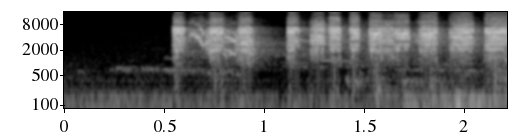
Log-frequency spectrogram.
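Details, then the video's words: Happy budgie delivering a rapid, loud run of harsh, scratchy chirps, about a dozen in two seconds after a short silence. "Happy budgie chirping sound"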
